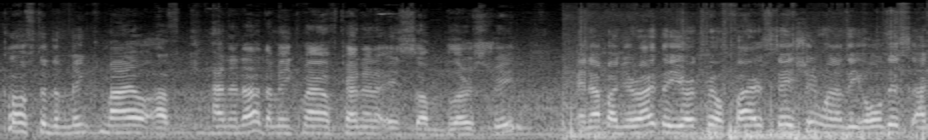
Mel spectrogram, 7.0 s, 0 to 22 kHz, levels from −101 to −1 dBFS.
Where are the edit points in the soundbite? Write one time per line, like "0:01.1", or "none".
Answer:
0:04.1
